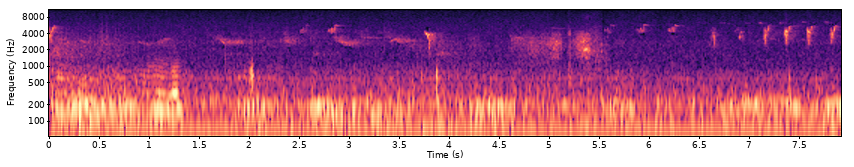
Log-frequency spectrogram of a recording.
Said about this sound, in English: And then one male, that's him, is above me now. He gave a flight song similar to that song he's giving now.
